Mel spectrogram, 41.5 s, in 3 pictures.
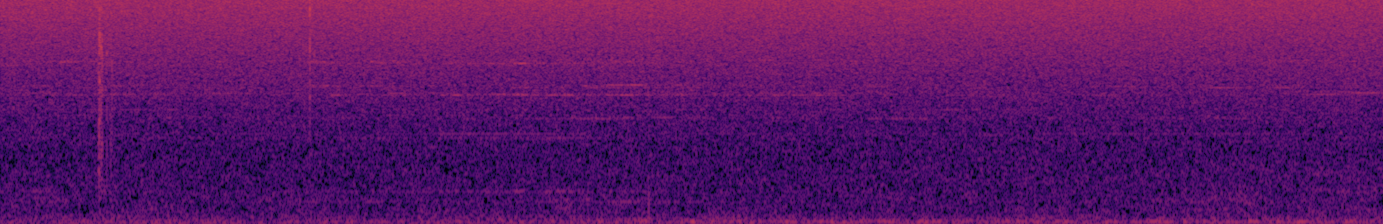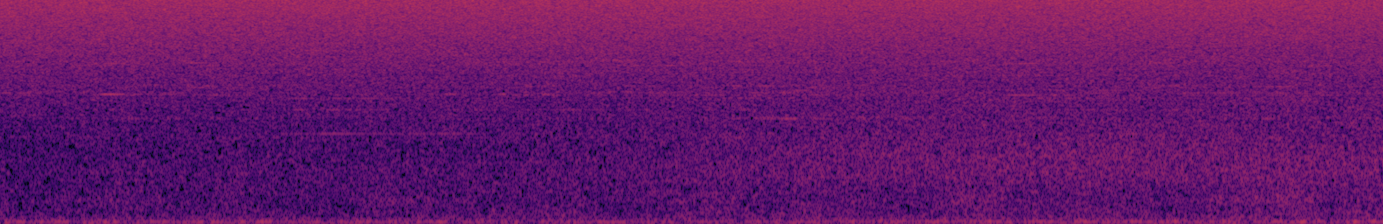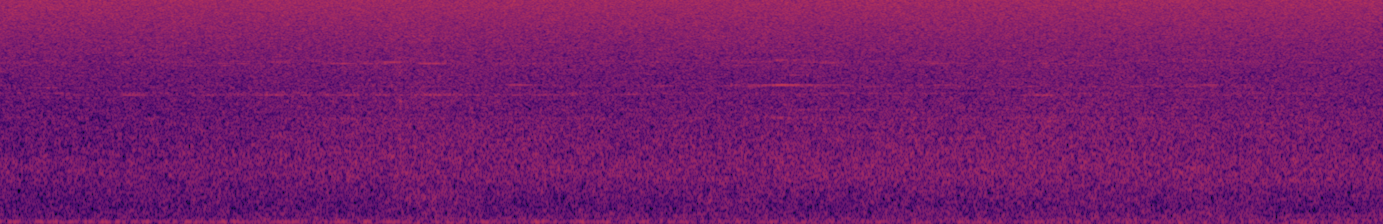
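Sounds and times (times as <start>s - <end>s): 
wind at night: 0.0s - 41.4s.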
